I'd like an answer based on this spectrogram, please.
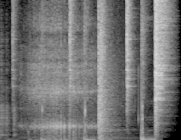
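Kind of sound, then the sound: human body sound, snoring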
